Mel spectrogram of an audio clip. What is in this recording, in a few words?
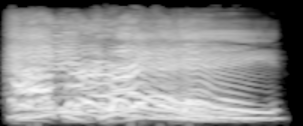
Female crowd happy birthday; celebration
